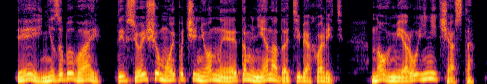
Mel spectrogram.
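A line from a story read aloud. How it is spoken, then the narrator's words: Laughing. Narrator (Russian): засмеялась она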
